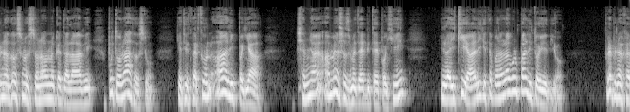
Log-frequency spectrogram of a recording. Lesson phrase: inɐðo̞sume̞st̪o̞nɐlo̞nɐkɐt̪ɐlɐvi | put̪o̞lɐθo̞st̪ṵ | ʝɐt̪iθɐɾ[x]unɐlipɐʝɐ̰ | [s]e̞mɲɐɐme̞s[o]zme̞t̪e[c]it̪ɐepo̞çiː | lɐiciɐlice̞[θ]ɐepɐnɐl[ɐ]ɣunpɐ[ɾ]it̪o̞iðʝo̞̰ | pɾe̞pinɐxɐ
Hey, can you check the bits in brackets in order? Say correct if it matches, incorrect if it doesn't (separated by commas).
incorrect, correct, correct, incorrect, correct, correct, incorrect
